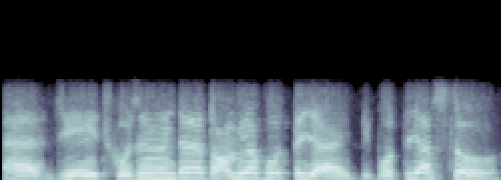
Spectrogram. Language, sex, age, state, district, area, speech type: Bengali, male, 18-30, West Bengal, Darjeeling, rural, conversation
